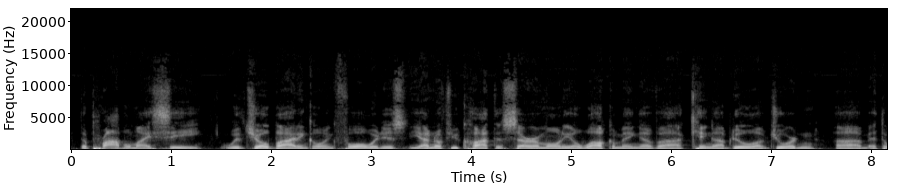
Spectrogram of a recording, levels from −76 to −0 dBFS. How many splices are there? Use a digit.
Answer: 1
